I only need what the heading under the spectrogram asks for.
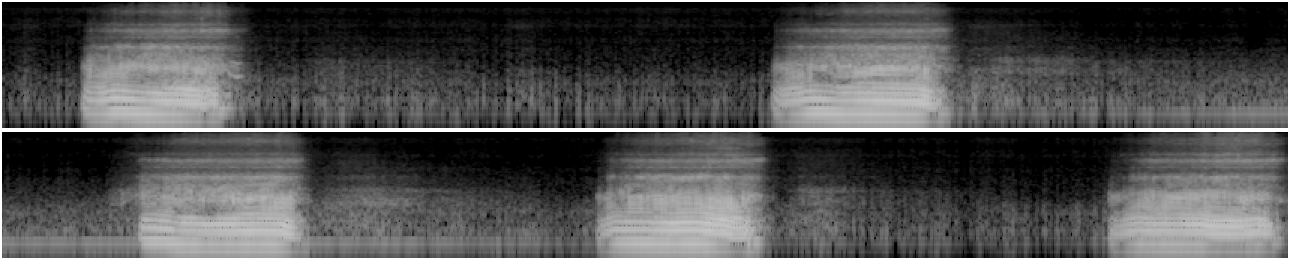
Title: I don't mind my dog snoring. They can snore all they want. Dog snores are the best to listen to.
